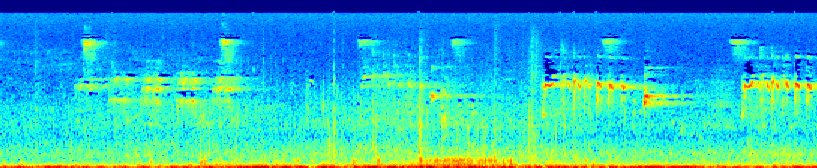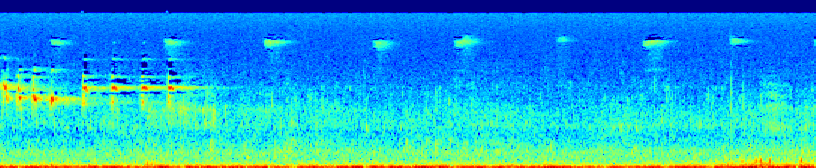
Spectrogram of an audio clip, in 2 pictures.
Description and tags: Bald Eagle
Field Recording from Glacier Bay, Alazka recorded by Marylou Blakeslee
You'd expect this bird to have a "larger cry"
